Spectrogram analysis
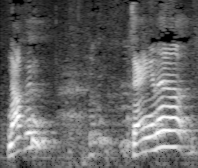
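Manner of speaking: high-pitched, too-casual answer; put-on airy breeziness; fake nonchalance. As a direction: cover desperation with mock innocence. Acts himself pretending nothing is wrong.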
